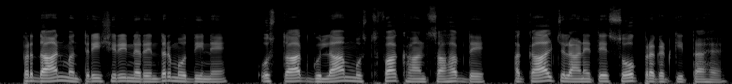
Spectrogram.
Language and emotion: Punjabi, neutral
